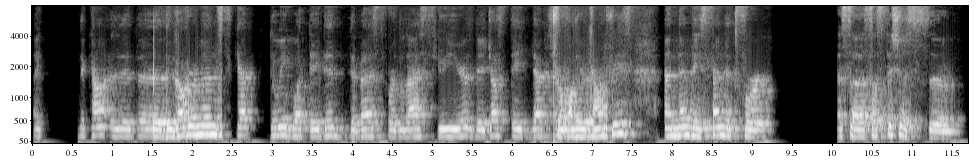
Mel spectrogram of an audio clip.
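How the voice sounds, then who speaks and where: A young man from Lebanon, a doctor, answering interview questions over a video call, halting and restarting his sentences. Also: on the high side, warm tone, reverberant, low-quality recording. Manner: halting, frequent restarts and stammers. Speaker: guest doctor.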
